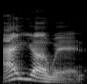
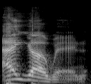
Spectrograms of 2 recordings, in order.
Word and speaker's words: Eowyn: pronounce this one so it's storm aoin a yoing so that e is an a really I guess um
